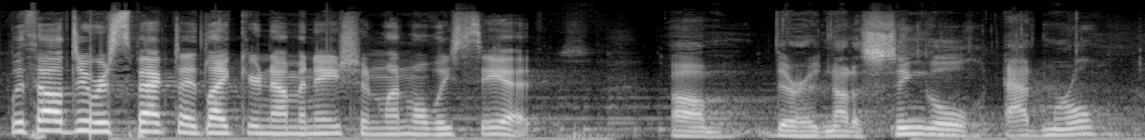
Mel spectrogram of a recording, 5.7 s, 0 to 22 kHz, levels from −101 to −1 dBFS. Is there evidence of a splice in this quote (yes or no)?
no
